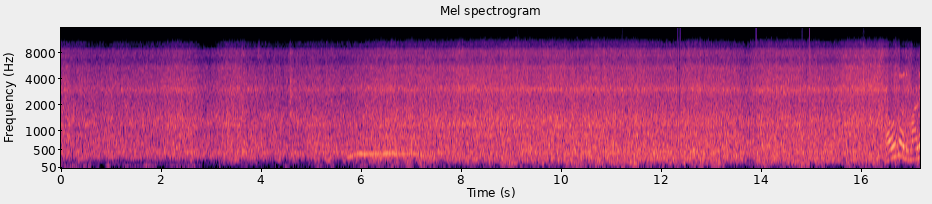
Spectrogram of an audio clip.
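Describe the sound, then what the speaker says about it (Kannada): Heavy rain pours down in a dense, steady roar with strong wind, a constant loud hiss across the whole stretch, with a faint voice briefly audible near the end. "ಹೌದೌದು ಮಳೆ ಶಬ್ದಕ್ಕೆ ಜೋರಿದೆ ಮಳೆ"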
